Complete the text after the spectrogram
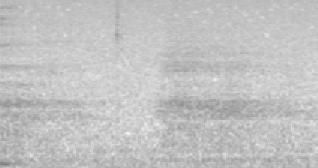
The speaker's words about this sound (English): One. Two. Three. Breathing deeply.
